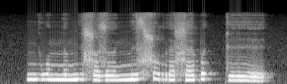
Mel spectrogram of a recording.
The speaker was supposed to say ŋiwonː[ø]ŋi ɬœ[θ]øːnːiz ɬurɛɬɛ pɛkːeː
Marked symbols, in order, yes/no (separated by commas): yes, no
